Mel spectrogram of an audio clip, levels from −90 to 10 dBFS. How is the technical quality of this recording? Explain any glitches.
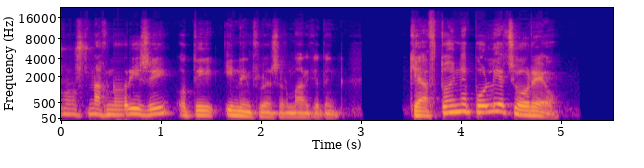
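The recording has one noticeable glitch near the start. From 0.55 to 0.67 s, just before "ότι είναι", the last sound is briefly held and fades, then the speech jumps ahead. This is a burst of packet loss: consecutive packets never arrived in time, so the receiver stretched and faded the last sound for about 86 ms, and roughly 80 ms of speech is simply missing.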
